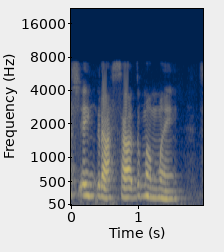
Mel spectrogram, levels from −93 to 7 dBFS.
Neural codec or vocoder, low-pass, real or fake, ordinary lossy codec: none; 7.2 kHz; real; none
